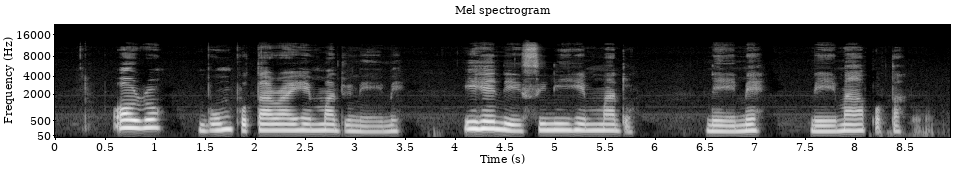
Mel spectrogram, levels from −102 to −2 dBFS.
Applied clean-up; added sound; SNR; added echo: none; none; none; none.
